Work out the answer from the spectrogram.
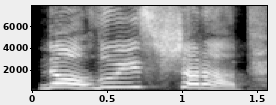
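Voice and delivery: teasing outburst at Luis; mock yell. Real, not acted. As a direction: yell at him half-joking. Yelling at Luis playfully.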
